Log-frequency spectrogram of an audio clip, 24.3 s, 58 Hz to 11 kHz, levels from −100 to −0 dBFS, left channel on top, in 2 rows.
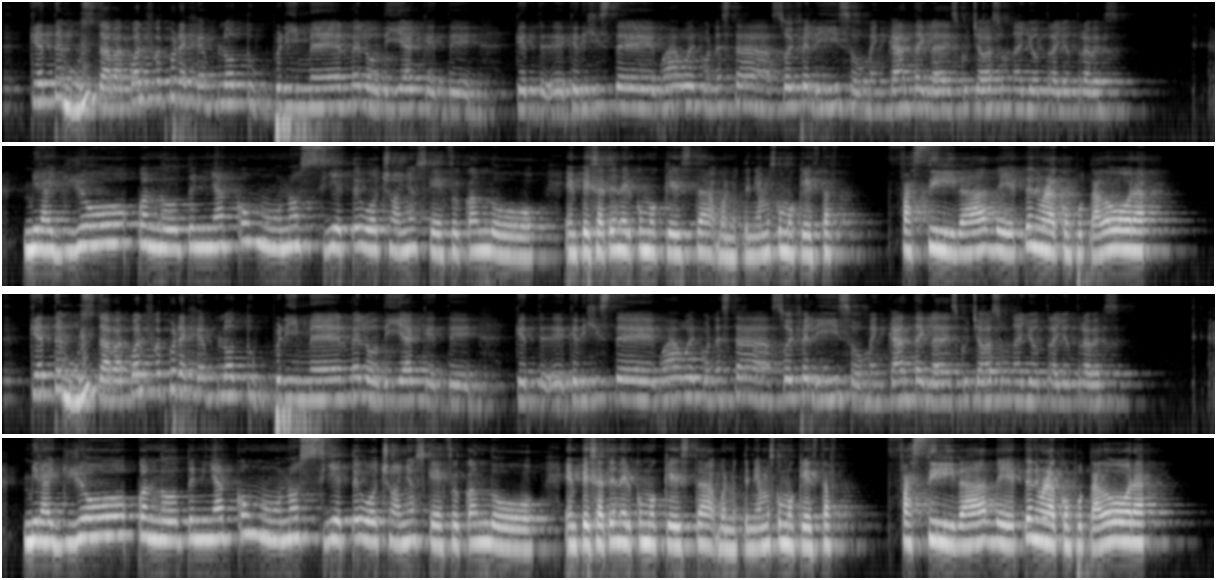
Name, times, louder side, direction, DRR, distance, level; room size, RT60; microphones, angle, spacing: voice 1, 0.3-4.7 5.1-11.0, equal, 15° right, 5 dB, 4.2 m, -38 dB
voice 2, 12.3-20.5 21.1-23.5, right 2 dB, 65° right, 10 dB, 1.2 m, -26 dB
28.0 x 18.0 x 7.2 m, 0.67 s
head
